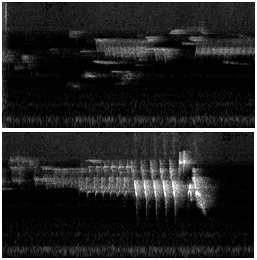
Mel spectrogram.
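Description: Faint woodland birdsong: thin high calls, then near the end a fast run of about ten repeated notes that closes with a falling flourish.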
